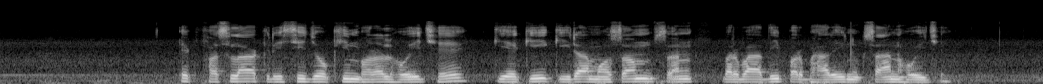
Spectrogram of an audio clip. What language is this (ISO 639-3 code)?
mai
